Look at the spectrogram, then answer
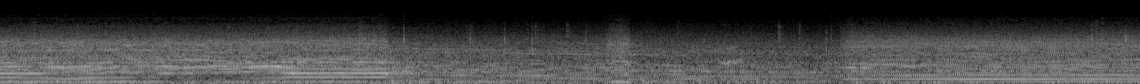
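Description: Engine of a NASCAR truck in the NASCAR Heat 4 racing game, Gander RV 150 race, droning and revving steadily with harmonic engine tones that dip briefly around the middle before climbing again, no voices.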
